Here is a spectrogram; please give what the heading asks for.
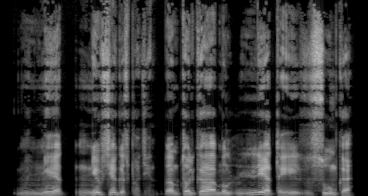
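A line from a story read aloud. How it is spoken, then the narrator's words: Mumbling. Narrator (Russian): промямлил секретарь убитого полковника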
